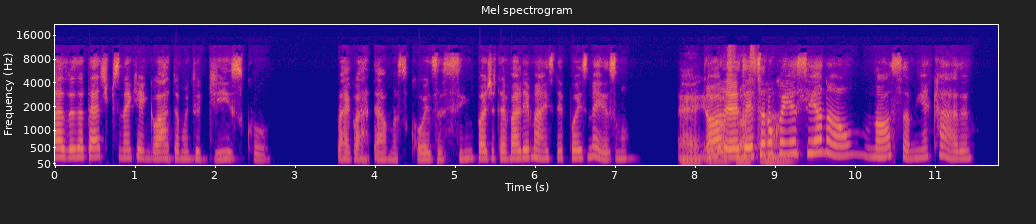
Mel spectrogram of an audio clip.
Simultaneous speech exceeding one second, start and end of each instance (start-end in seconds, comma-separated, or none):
8.1-9.3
